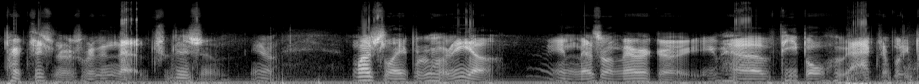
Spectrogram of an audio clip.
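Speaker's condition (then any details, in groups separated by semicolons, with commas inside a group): Cerebral palsy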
